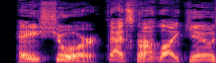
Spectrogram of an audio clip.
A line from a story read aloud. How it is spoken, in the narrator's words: yelled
